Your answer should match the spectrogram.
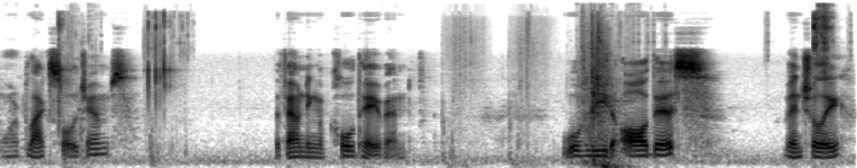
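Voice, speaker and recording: A man's voice: on the low side, fairly even intonation, takes it slowly, vocal fry, pauses often, slight background noise. A man giving casual let's-play commentary, thinking aloud and narrating his own moves as "we". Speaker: gameplay video creator.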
